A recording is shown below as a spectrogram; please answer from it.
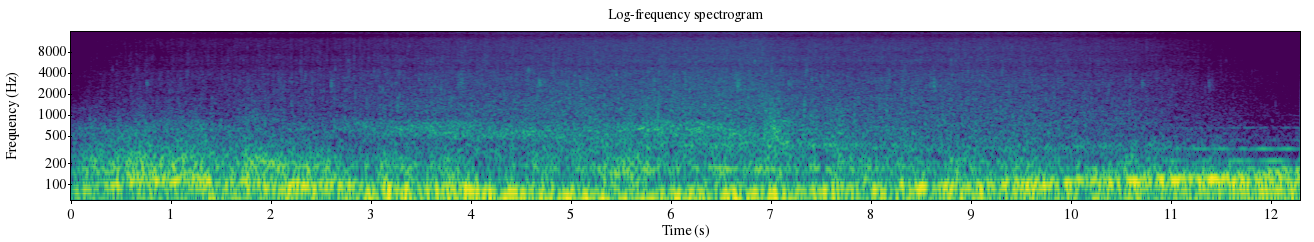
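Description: Thunderstorm sound effect: steady rain with a deep low rumble of thunder underneath and a few faint drop ticks. Near the end a low sustained musical tone comes in over it.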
